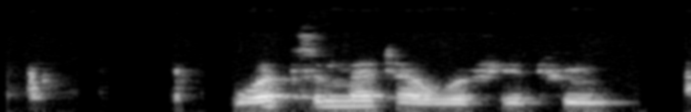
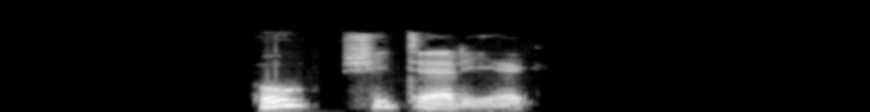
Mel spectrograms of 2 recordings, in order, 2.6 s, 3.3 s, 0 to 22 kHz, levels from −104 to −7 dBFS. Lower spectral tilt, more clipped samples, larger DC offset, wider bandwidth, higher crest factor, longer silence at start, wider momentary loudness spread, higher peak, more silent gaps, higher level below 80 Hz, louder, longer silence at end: first, -7.5 dB/octave vs -5.5 dB/octave; neither; neither; about the same, 7.4 kHz vs 7.8 kHz; about the same, 20 dB vs 20 dB; second, 0.1 s vs 0.95 s; first, 18 LU vs 10 LU; second, -8 dBFS vs 0 dBFS; first, 0.29-0.64 s, 0.77-0.87 s vs none; second, -72 dBFS vs -60 dBFS; second, -27 LUFS vs -17 LUFS; second, 0.3 s vs 1.3 s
